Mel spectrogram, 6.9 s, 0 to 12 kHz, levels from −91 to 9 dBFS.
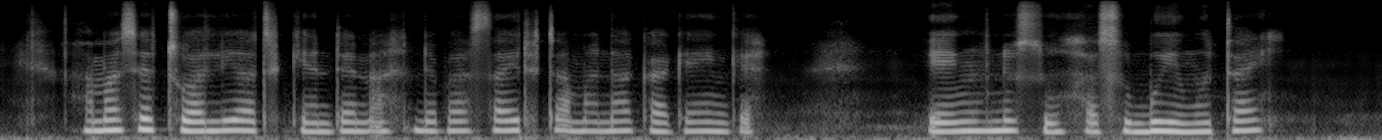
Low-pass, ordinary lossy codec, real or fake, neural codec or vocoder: none; none; fake; codec, 24 kHz, 1.2 kbps, DualCodec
